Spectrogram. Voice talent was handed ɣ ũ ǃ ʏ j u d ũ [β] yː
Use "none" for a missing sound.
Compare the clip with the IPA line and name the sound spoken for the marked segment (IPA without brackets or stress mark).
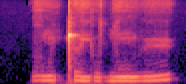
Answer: β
